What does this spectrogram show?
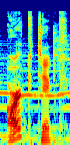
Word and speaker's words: RTIC: The RTIC or pronounced Arctic 20Q hard cooler.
